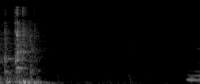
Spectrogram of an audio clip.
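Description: A short knock and rustle from handling at the ironing board near the start: the iron being set down and the cotton fabric strip being moved and folded. Then a quiet room.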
